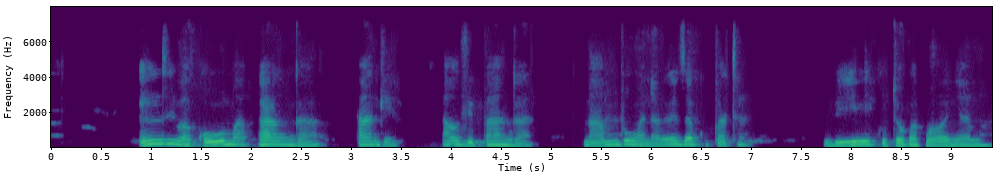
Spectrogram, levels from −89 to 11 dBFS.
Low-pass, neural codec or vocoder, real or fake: 7.2 kHz; codec, 16 kHz, 2 kbps, X-Codec, HuBERT features, trained on general audio; fake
